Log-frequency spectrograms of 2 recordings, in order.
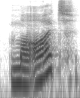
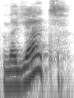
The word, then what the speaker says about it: Maat: When I was sitting down this morning, drinking a cup of coffee, I had Maat or Mayet, I guess it depends how you pronounce it, but Maat came through to me.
